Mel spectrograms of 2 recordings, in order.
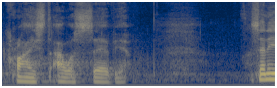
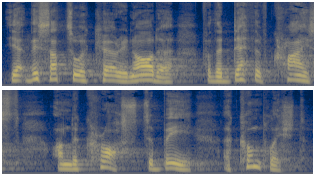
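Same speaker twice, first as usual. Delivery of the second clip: ordinary talk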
